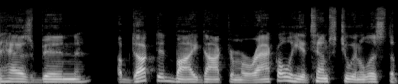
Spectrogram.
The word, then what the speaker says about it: Mirakle: I'm trying to remember the pronunciation. Correct me if I'm wrong. Dr. Miracle. Dr. Miracle.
